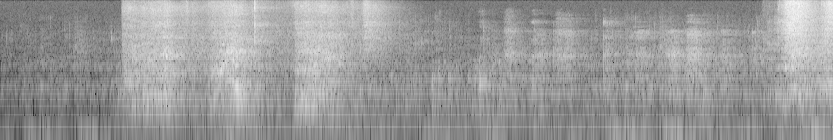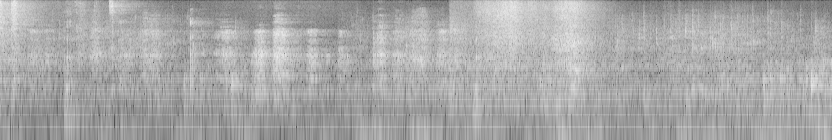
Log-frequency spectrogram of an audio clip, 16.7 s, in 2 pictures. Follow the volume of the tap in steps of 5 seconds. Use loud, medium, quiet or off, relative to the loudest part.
quiet, quiet, medium, loud.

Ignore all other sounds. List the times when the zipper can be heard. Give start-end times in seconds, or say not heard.
1.2-3.9, 7.6-9.5, 12.8-14.3.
